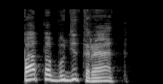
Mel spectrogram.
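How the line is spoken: Cheerful promise. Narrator (Russian): весело пообещала Полумна

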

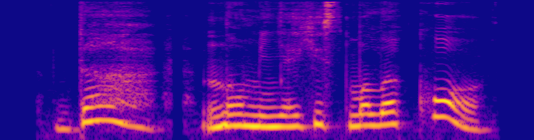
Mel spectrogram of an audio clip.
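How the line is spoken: Little goat exclaiming. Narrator (Russian): воскликнула козочка

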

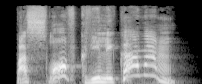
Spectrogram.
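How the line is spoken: Shrill squeal. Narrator (Russian): взвизгнул Фадж, снова овладев даром речи

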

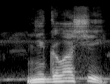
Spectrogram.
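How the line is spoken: Stern. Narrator (Russian): строго сказал он

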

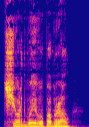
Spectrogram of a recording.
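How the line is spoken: Whispered. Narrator (Russian): прошептал Сэм

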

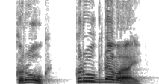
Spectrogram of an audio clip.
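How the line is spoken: Shouting. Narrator (Russian): кричал я им

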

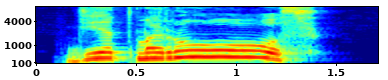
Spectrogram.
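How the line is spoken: Hedgehog shouting. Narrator (Russian): крикнул ёжик

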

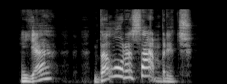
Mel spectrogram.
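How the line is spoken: Shrill terrified voice. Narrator (Russian): ответила Амбридж визгливым, насмерть перепуганным голосом

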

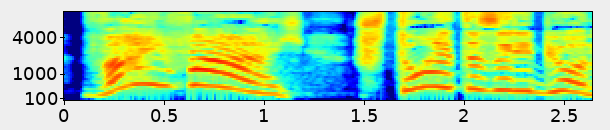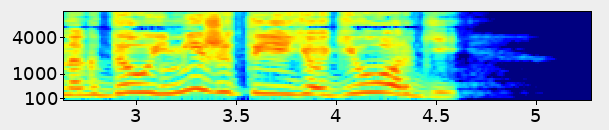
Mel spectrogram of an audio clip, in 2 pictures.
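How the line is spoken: Shrill screechy grandmother. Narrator (Russian): раздался пронзительный и визгливый голос бабушки

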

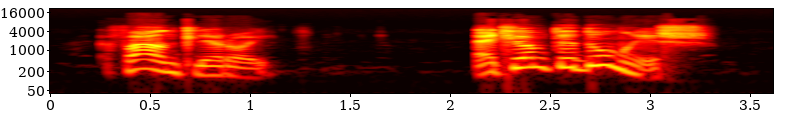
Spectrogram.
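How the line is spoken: Plain. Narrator (Russian): спросил граф

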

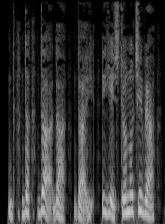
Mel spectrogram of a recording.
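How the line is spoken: Stammering interruption. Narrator (Russian): заикаясь, встрял он

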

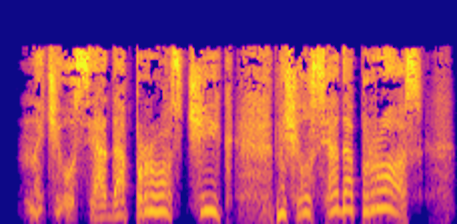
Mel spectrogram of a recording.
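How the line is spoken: Hoarse wheeze. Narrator (Russian): засипел Бочо

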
